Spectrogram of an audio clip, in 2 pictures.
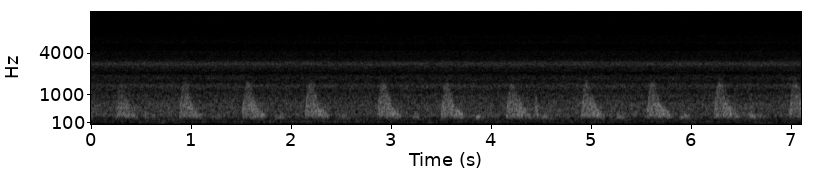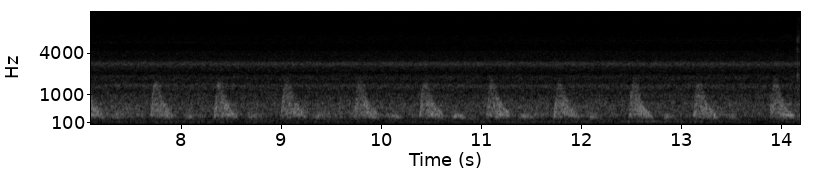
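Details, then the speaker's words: Home fetal Doppler attempt: regular whooshing pulses at about 90 a minute over steady device hiss; unsure whether the heartbeat is the mother's or the baby's. "I think I hear something. I don't know if that's mine or if that's the baby's."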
